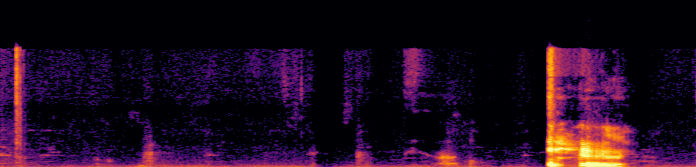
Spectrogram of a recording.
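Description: After near silence and a few faint ticks, one close, sharp cough breaks out, a quick double burst near the end.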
